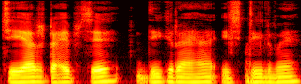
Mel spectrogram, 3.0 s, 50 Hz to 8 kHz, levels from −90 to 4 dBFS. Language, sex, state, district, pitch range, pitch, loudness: Hindi, male, Chhattisgarh, Raipur, 100-110 Hz, 105 Hz, -19 LUFS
